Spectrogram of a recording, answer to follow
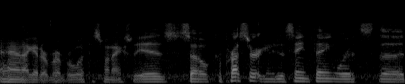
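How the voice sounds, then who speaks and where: A loud, bright, sharp voice at a very fast pace with monotone, flat intonation. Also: man. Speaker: streamer. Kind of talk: casual chat.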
